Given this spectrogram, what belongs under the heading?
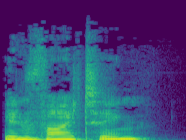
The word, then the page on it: inviting: British English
